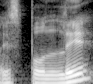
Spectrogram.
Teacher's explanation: a sílaba forte é o lê, paroxítona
